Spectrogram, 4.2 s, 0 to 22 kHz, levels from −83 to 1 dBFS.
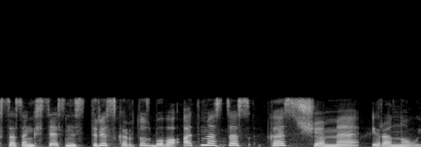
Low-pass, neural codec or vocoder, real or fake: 7.2 kHz; none; real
